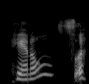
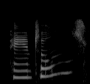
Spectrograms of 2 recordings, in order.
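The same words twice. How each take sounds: First: Said in the usual way. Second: Pantals, with a T sound in the middle; misread word. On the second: Real, not acted. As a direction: reads pantals instead of panels. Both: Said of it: "I don't know why I said it like that".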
